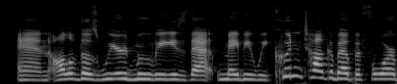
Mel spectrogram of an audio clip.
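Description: A woman with a normal speaking voice, a fairly high pitch, and a moderate pace. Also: very clean recording, silent background. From Canada. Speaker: podcast co-host. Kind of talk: casual film review chat.

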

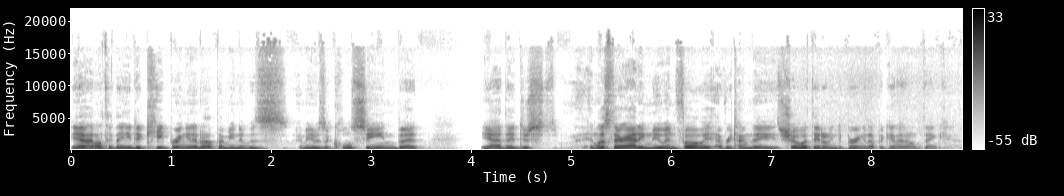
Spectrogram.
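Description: Very rapid speech comes from a man whose pitch rises and falls in a normal way. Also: medium pitch for a man, very clean recording, silent background. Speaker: podcast host.

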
